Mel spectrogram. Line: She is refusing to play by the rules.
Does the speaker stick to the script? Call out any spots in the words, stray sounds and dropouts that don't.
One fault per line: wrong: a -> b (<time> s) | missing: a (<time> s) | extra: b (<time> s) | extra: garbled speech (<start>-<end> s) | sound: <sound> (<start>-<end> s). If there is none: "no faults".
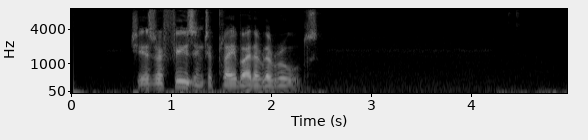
extra: the (1.9 s)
